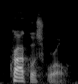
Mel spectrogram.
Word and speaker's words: Croco Squirrel: Croco Squirrel is how you pronounce that.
